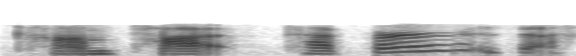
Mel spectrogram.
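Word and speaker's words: Kampot: to correct me if I'm saying this wrong, kompot pepper, is that how you say it? The Cambodian pepper. Oh, compote?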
